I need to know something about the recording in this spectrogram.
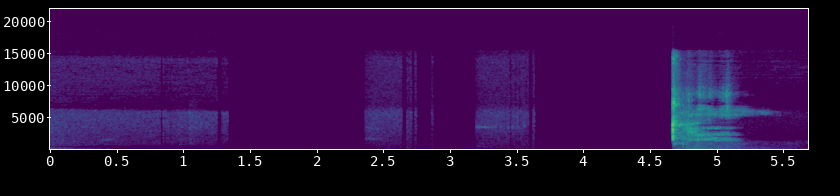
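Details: Near silence with faint hiss, ending in a brief sharp clatter or knock.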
